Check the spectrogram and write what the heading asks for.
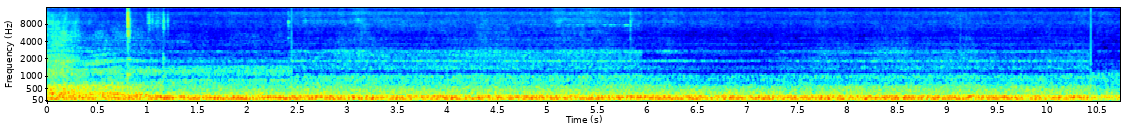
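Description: Gas-fired melting furnace running, its burner making a steady rushing noise as scrap aluminium melts in the crucible. A light click sounds about a second in.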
